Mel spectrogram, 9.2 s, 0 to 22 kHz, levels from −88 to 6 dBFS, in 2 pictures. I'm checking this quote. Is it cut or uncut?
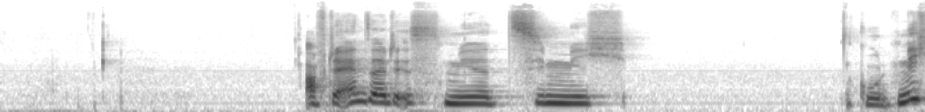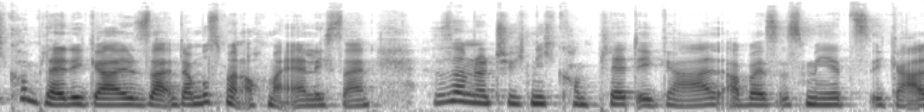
uncut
